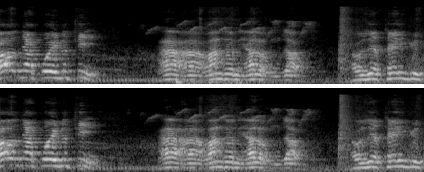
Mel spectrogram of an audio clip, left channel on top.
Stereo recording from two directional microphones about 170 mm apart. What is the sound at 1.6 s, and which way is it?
A woman's voice, 15° right (ahead or behind).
